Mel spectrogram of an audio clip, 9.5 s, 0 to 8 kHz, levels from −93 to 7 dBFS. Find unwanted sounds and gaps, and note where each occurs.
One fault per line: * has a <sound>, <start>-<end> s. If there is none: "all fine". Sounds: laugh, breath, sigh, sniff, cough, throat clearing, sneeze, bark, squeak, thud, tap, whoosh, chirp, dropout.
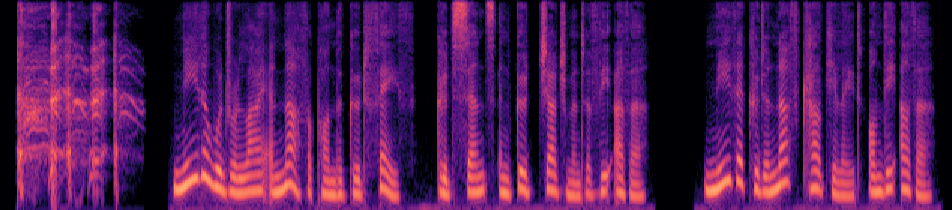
* has a cough, 0.2-1.5 s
